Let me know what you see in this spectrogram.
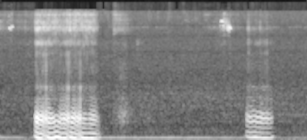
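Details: Maltese x shih-tzu dog in deep sleep after a long walk and run, two loud buzzing voiced snores over low room hum, loud enough to wake owner at night; paws twitch and nose wiggles; snoring.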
